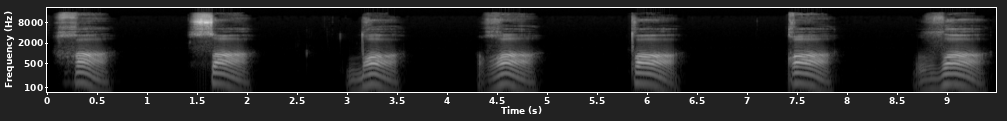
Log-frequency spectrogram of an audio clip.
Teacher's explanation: One, raising the back of the tongue. Two, the middle part of the tongue is lowered. Three, the throat is narrowed. This is done rather automatically, but it does happen whenever you pronounce a heavy letter.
